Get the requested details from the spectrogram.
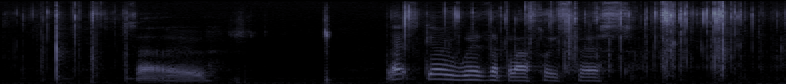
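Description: Card packaging rustles and crinkles in hands.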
